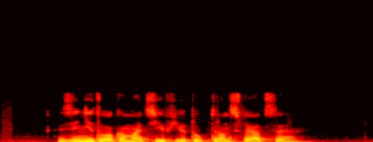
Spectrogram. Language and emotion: Russian, neutral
